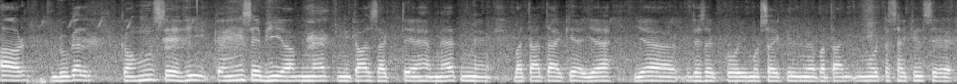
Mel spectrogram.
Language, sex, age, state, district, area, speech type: Urdu, male, 18-30, Bihar, Saharsa, rural, spontaneous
